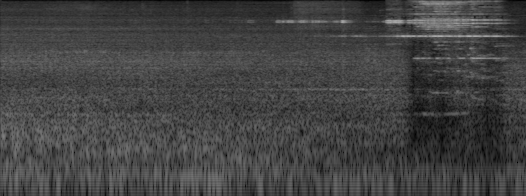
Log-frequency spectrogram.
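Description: A loud, continuous rumble of a train passing through a station crossover in Dawlish, with high-pitched wheel squeals rising near the end.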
